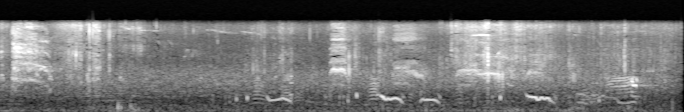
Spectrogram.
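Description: Waterbirds calling, gulls among them: a string of short calls, most of them in the second half.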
